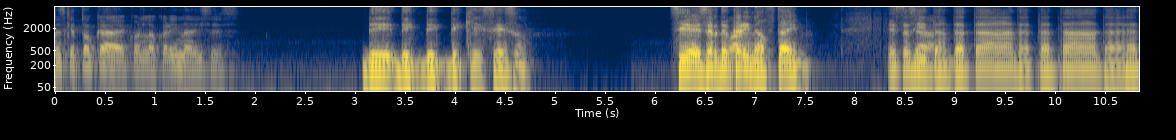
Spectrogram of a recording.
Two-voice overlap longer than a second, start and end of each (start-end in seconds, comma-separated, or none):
none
